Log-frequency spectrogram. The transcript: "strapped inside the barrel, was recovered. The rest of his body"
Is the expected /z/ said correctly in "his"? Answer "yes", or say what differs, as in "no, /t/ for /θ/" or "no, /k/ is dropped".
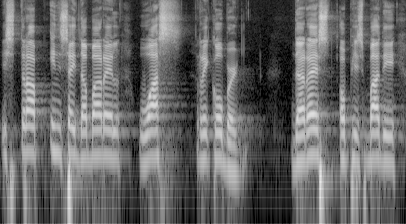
no, /s/ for /z/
